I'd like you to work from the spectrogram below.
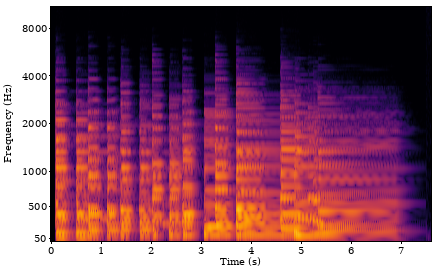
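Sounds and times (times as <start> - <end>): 
blues introduction in the key of C: 0.1 - 7.0.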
